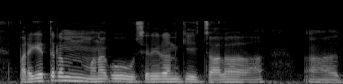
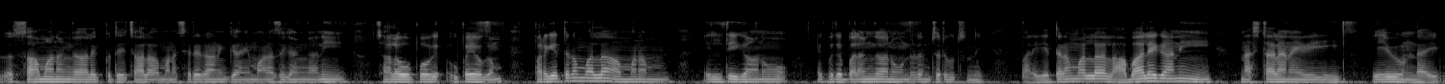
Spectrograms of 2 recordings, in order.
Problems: none marked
